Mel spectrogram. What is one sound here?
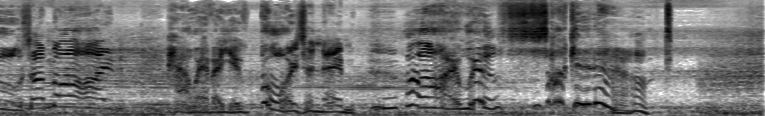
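A man growls threateningly in a deep, rough voice.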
